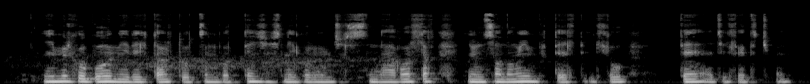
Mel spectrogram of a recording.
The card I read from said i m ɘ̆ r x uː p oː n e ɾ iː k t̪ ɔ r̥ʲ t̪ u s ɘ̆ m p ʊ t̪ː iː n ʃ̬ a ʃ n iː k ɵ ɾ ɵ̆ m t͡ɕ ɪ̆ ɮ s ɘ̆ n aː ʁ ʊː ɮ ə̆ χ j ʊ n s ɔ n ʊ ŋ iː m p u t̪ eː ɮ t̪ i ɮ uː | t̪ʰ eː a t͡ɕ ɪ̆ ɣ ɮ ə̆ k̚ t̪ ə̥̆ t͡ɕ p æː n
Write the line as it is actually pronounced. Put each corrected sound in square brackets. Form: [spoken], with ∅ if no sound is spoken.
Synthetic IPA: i m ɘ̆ r x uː p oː n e ɾ iː k t̪ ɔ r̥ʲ t̪ u [t͡s] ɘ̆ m p ʊ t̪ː iː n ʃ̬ a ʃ n iː k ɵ ɾ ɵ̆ m t͡ɕ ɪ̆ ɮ s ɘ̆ n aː ʁ ʊː ɮ ə̆ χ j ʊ n s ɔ n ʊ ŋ iː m p u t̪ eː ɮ t̪ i ɮ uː | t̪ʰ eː a t͡ɕ ɪ̆ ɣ ɮ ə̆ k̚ t̪ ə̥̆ t͡ɕ p æː n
